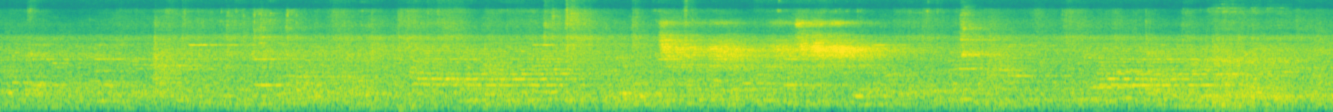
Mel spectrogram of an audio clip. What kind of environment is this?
subway station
